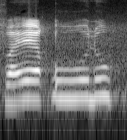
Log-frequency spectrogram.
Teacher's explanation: قوف کو موٹا پڑھنا ہے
